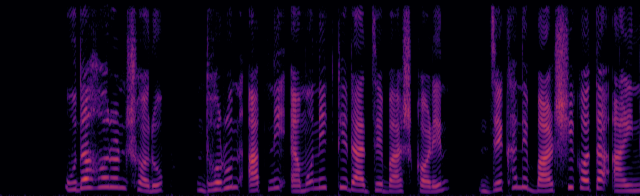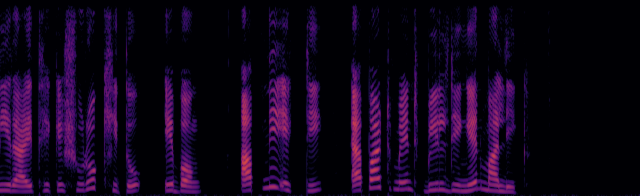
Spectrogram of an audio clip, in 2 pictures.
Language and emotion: Bengali, neutral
